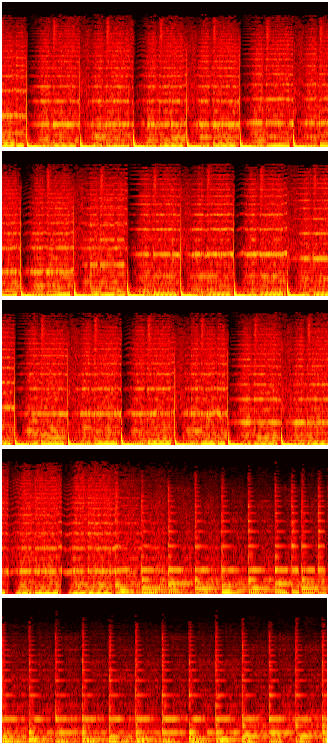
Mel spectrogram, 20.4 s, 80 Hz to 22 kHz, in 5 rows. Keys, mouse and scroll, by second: 1.1 click, 2.2 shift+click, 3.2 shift+click, 3.9 shift+click, 6.1-9.0 drag, 10.2-13.2 shift+drag, 14.4 shift+click, 15.5-17.3 drag, 17.6 ctrl+z, 18.5 click, 20.1 Tab.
